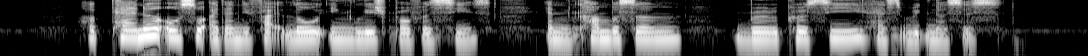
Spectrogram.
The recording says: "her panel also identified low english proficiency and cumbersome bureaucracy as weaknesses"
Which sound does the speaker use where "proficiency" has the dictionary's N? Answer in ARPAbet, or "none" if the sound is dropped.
none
